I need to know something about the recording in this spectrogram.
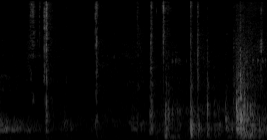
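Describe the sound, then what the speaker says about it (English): Packing tape crackles and tears in short, quiet bursts as it is pulled off the box of a GCD Toyota Sequoia TRD Pro diecast model, Lamley Group edition, ending in a longer rasping strip. "the only thing you have to do is take this tape off and open it up"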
